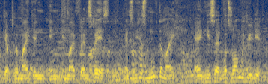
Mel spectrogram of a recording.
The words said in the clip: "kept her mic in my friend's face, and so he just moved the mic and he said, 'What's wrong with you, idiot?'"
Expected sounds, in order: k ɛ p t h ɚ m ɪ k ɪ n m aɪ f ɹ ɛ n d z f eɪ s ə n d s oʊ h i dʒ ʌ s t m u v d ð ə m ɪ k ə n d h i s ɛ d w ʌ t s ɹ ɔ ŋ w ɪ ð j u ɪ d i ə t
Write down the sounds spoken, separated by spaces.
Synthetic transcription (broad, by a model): k ɛ p t h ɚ m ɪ k ɪ n m aɪ f ɹ ɛ n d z f eɪ s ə n s oʊ h i dʒ ʌ s t m u v d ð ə m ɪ k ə n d h i s ɛ d w ʌ t s ɹ ɔ ŋ w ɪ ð j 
